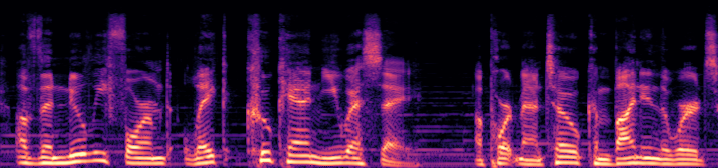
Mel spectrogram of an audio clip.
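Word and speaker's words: Koocanusa: By the Waters of the newly formed Lake kuchan USA a portmanto combining the words cutney Canada and USA the locals request that we pronounce it that way kuchan USA say rather than say kukin USA to prevent others from mistaking the name as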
